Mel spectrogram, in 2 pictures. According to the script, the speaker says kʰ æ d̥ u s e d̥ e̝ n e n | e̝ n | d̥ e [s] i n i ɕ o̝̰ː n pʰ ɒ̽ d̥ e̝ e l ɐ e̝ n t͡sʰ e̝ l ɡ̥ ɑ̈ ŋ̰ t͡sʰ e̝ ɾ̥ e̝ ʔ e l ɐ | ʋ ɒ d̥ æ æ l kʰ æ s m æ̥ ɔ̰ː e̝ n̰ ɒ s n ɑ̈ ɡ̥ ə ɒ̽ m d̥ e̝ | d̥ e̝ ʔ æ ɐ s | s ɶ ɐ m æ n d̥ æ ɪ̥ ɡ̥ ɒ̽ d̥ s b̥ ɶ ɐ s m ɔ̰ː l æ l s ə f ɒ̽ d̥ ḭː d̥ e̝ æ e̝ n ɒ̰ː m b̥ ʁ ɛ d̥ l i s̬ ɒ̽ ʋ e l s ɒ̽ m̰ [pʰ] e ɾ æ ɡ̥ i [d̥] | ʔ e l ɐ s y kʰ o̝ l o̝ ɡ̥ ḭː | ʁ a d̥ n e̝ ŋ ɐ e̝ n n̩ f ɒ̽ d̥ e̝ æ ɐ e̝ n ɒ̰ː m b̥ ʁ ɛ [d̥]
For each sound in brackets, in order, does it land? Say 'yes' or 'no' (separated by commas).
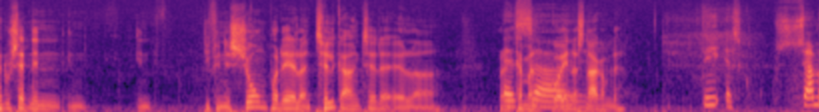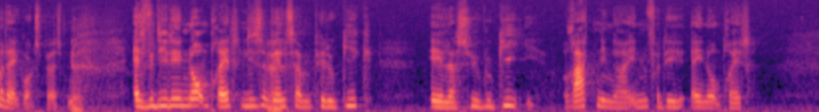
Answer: no, yes, no, yes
